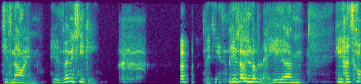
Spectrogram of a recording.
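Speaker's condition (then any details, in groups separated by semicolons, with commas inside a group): Down syndrome; congenital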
